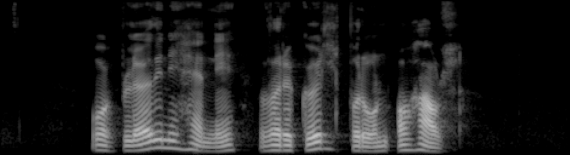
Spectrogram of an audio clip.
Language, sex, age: Icelandic, male, 30-39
